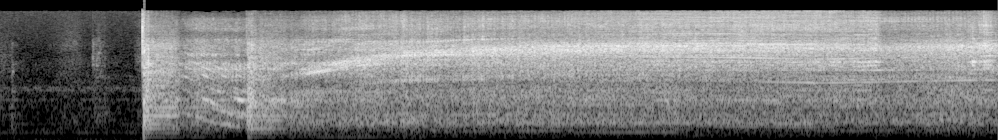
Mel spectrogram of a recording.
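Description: Electric compound miter saw (chop saw) switched on about a second in, its motor whine rising as it spins up, then the blade cutting through a wooden board with a steady loud noise.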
